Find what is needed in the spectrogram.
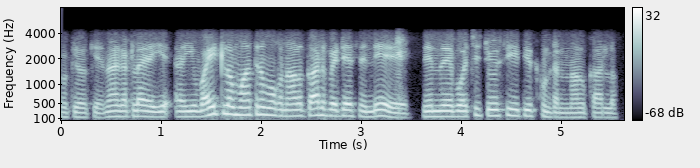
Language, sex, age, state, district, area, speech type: Telugu, male, 45-60, Andhra Pradesh, Chittoor, rural, conversation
